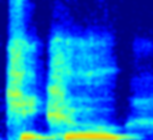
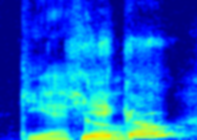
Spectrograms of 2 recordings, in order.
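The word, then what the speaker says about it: Keiko: forgive me for this mispronunciation if I am mispronouncing. It's Kiku Nobumoto. Kieko?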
